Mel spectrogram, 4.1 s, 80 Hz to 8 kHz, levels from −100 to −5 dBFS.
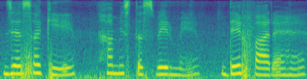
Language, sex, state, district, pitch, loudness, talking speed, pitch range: Hindi, female, Bihar, West Champaran, 260 Hz, -14 LUFS, 145 wpm, 240-285 Hz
